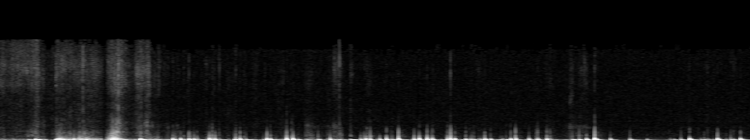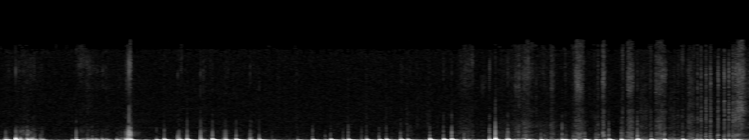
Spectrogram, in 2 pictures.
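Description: Long nails tap and scratch the face of a large, round, solid cork coaster held in both hands close to the microphone. The result is a dense run of quick, soft, dull thuds, low and muffled with almost no brightness, each dying away at once. The tapping thins out into quieter stretches around the middle of the clip before picking up again.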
